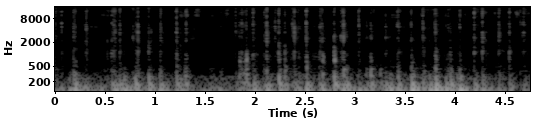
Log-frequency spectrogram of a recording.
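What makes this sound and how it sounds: Long nails tap fast across a thin printed silicone keyboard cover on MacBook Pro laptop keys. The result is a dense, irregular run of soft, dry clicks with a muffled low thump and almost no ring, with brief quieter gaps between bursts.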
